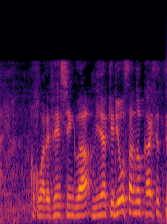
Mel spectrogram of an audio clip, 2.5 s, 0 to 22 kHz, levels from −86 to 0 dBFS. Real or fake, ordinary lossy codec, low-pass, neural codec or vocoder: fake; none; 7.2 kHz; codec, 16 kHz, 4 kbps, X-Codec, WavLM features, trained on Multilingual LibriSpeech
